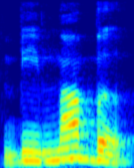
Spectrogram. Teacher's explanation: بازر بھی، میم زبر با مب، با پر جزم ہے اور جزم کی صورت میں یہ حرف قلقلہ ہے، یعنی اس حرف کو ہلا کر پڑھنا ہے. ہلا کر پڑھنے سے مراد آواز کا پلٹ کر آنا.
